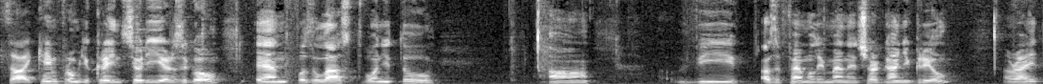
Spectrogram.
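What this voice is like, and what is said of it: Foreign accent. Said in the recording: “my accent, I wasn't born here”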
